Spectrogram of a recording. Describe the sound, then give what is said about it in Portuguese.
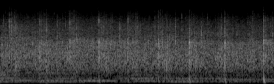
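An audience at a church service applauds steadily, a dense wash of many hands clapping at an even level, with a few sharper claps standing out and a faint low tone humming underneath. “Só quem recebe, aplauda ele bem forte, toda a tua vida.”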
